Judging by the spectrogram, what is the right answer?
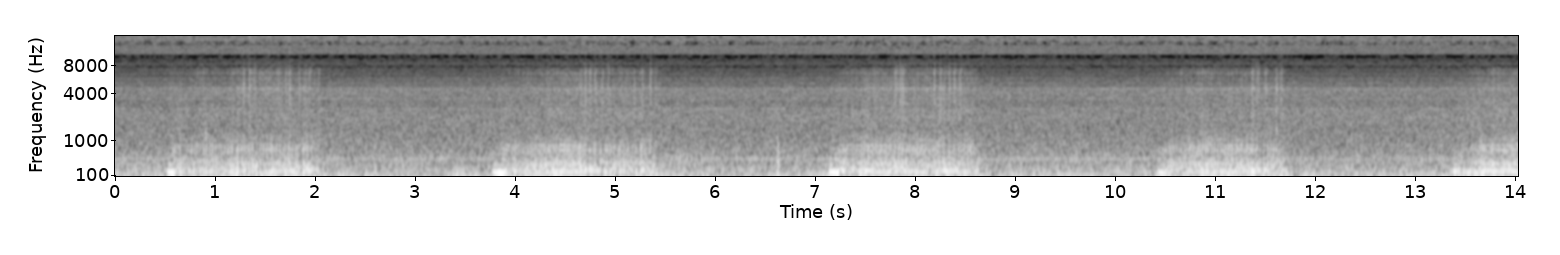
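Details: Senior male cat snoring while asleep: soft, regular snoring with each breath, about 18 breaths a minute, over steady background hiss.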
